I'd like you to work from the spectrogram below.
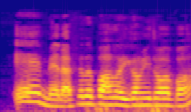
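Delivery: Liberian English accent throughout. Answering a question after agreeing to reply in the same accent: Liberian accent. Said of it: "I'll answer you in a Liberian accent too".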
